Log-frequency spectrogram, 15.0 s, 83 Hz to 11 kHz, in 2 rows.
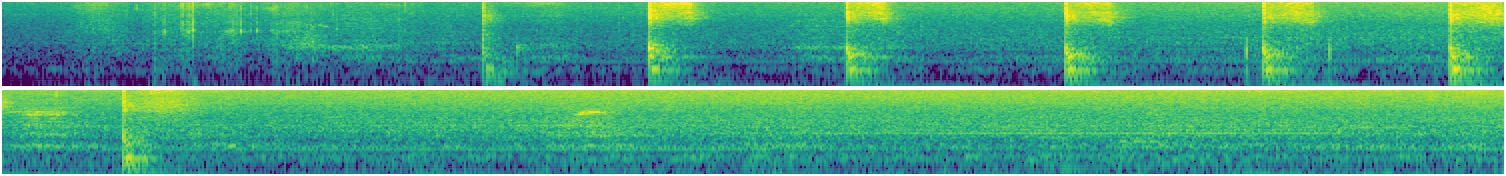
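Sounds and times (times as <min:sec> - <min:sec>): dull knocks with deep thud: 0:02.4 - 0:03.5, 0:04.2 - 0:04.5, 0:06.2 - 0:08.5.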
